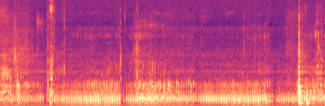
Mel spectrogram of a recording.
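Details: Close, continuous cat purr captured in stereo, low and grainy with a pulsing texture, interrupted by a few short clicks and handling noises.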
